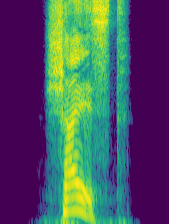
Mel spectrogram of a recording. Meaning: inflection of scheißen: 1. second/third-person singular present 2. second-person plural present 3. plural imperative
- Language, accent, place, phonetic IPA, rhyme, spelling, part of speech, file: German, Germany, Berlin, [ʃaɪ̯st], -aɪ̯st, scheißt, verb, De-scheißt.ogg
